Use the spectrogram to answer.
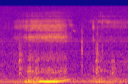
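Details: Blind, diabetic Tibetan Terrier dog snoring while asleep: one low, rumbling snore on a single breath, with quiet breathing either side.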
